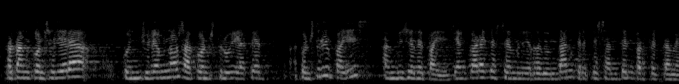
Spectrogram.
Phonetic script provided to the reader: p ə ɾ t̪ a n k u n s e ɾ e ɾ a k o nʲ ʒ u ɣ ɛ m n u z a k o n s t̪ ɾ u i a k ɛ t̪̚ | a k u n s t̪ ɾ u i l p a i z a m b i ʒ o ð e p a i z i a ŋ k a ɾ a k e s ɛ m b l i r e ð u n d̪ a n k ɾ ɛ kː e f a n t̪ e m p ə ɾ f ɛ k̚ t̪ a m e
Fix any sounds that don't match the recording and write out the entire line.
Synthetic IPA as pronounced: p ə ɾ t̪ a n k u n s e ʎ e ɾ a k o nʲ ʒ u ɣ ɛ m n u z a k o n s t̪ ɾ u i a k ɛ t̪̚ | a k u n s t̪ ɾ u i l p a i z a m b i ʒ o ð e p a i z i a ŋ k a ɾ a k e s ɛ m b l i r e ð u n d̪ a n k ɾ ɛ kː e s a n t̪ e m p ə ɾ f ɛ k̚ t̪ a m e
